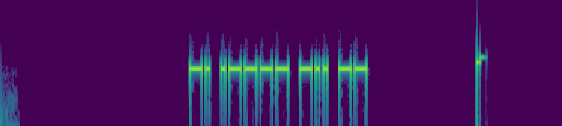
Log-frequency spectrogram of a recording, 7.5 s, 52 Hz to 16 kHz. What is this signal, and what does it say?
Morse code, heard as a keyed tone, about 22 wpm, 700 Hz. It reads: N1DM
